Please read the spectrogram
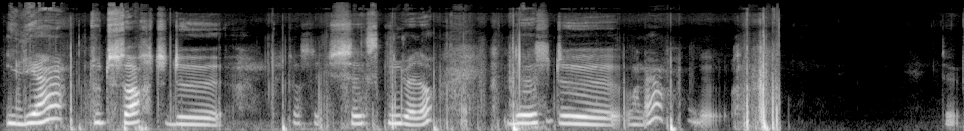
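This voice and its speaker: High-voiced playful woman narrating gameplay. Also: extremely slow, long pauses, heavy background noise. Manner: playful, rambling and self-mocking. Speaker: mobile game commentator. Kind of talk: casual gameplay commentary.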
